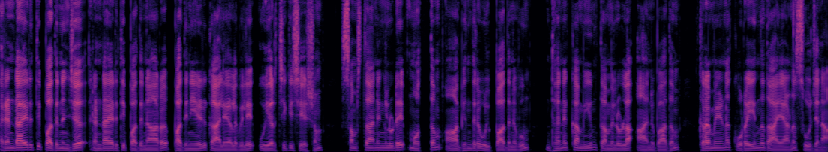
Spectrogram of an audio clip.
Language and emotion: Malayalam, neutral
